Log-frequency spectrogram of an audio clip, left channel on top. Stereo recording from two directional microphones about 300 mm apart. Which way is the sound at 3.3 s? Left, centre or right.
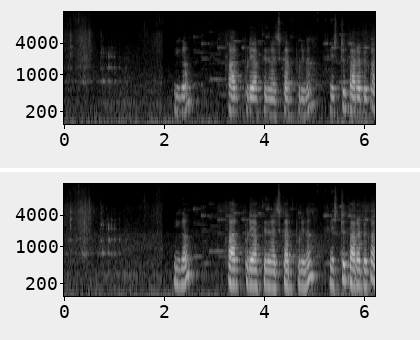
Right.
